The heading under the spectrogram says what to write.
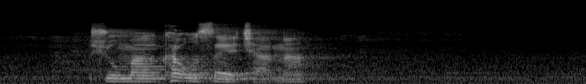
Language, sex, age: Venda, male, 22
